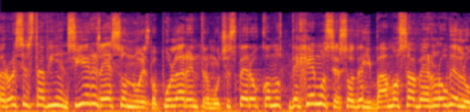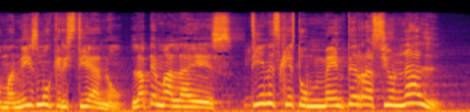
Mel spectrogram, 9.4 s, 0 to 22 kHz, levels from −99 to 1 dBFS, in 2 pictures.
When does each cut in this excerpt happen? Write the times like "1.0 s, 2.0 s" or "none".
1.0 s, 1.5 s, 2.4 s, 2.8 s, 3.6 s, 4.5 s, 6.2 s, 7.1 s, 7.6 s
